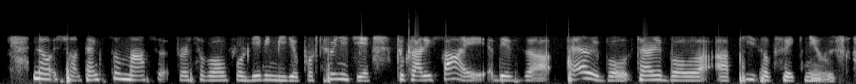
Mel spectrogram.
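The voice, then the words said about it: Italian accent. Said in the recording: “you have an accent, but you're from Italy.”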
